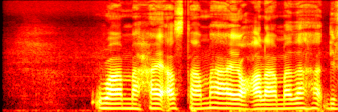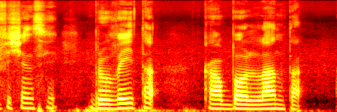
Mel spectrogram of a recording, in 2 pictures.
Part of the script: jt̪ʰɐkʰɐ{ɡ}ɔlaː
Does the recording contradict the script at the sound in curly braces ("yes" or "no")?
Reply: yes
